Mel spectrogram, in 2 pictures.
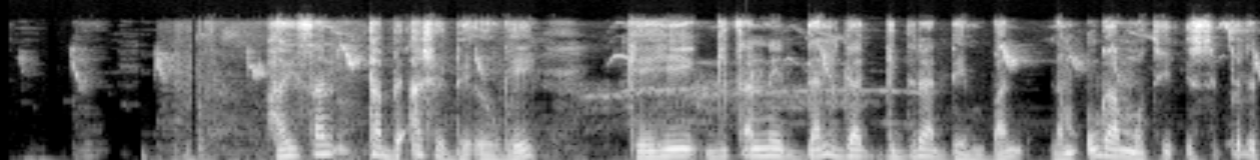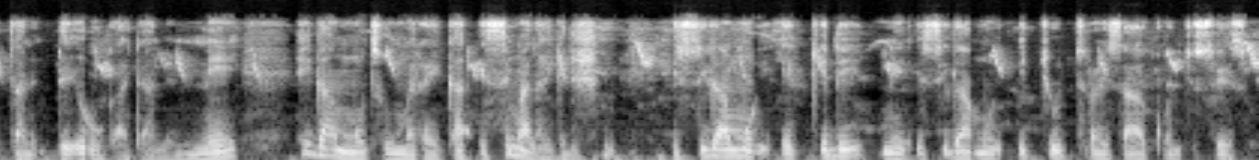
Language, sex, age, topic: Gamo, male, 25-35, agriculture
